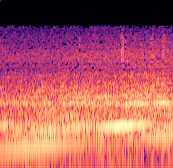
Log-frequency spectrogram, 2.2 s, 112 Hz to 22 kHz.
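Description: A Ferrari 488 GTB engine accelerating: a loud, close, steady rising engine drone with no talk over it.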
